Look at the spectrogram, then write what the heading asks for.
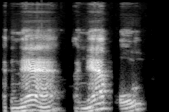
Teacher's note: Apple empieza con una vocal, apple. Entonces esta N vamos a liarla con A.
